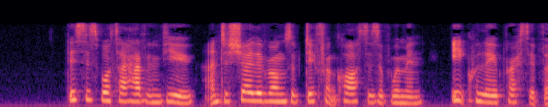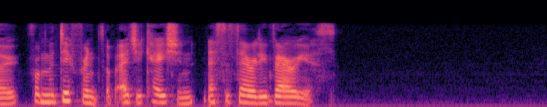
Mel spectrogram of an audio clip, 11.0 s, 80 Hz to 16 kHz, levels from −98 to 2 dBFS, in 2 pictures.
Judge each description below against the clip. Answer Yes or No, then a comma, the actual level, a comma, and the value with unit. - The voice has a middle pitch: No, high, 205 Hz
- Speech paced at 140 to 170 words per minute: Yes, average, 150 wpm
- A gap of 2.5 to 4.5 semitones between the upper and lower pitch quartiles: Yes, average, 3.1 semitones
